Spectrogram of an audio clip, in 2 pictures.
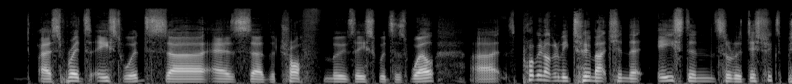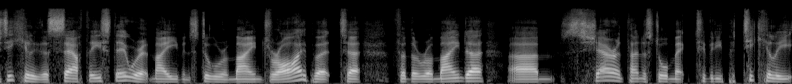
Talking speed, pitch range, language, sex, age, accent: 185 wpm, 120-145 Hz, English, male, 50-69, Australian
